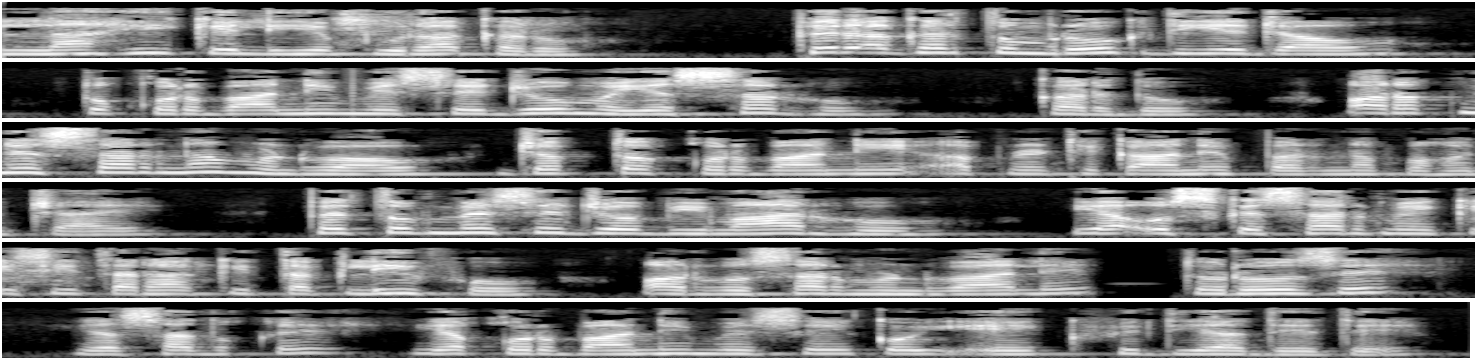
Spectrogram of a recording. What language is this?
Urdu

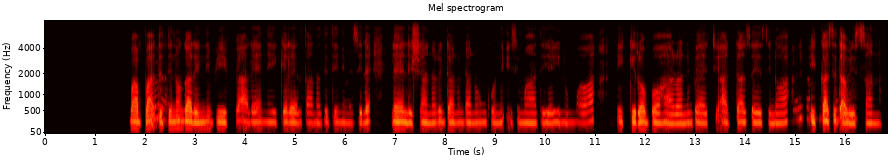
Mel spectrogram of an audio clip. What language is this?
Sidamo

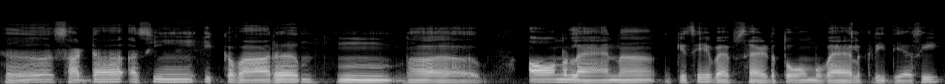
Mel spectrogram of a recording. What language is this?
Punjabi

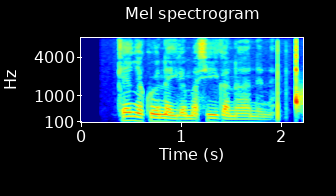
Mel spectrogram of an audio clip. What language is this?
Kikuyu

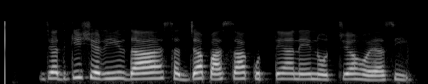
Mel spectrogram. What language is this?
Punjabi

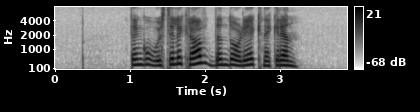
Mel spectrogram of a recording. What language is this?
Norwegian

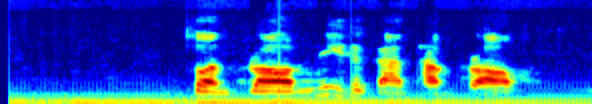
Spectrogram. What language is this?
Thai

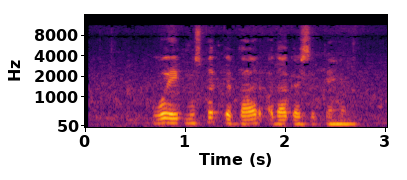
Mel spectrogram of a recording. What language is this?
Urdu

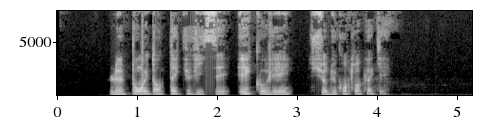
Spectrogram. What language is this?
French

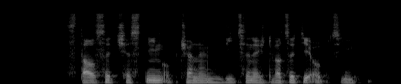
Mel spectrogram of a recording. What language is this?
Czech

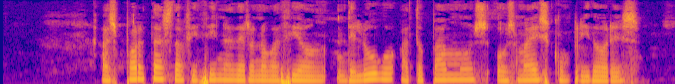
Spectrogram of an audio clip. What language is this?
Galician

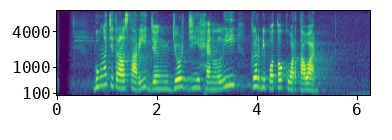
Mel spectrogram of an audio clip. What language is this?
Sundanese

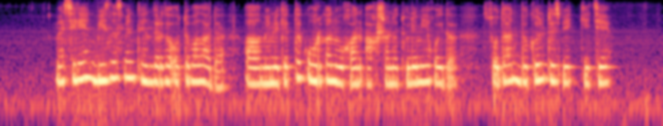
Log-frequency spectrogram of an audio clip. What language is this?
Kazakh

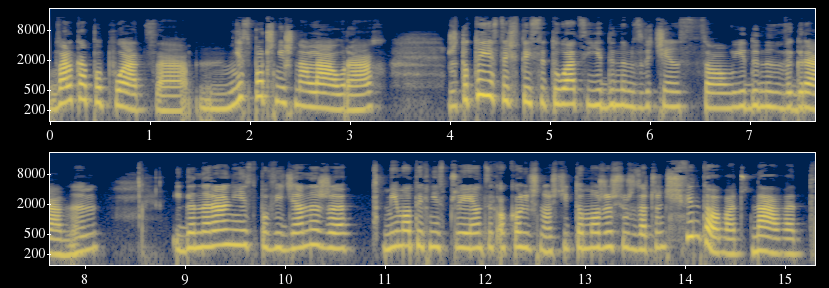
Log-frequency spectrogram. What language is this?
Polish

